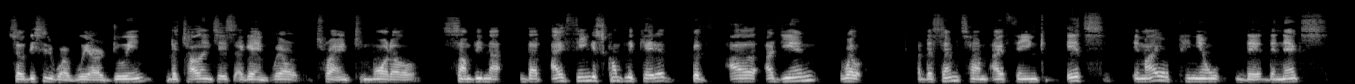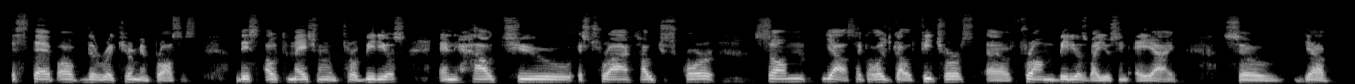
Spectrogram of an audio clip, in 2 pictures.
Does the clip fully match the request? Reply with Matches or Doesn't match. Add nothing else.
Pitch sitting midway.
Doesn't match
